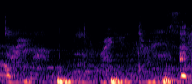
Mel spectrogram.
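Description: Girls whispering quietly so as not to wake someone sleeping, with two soft low bumps in the middle.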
